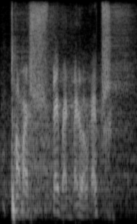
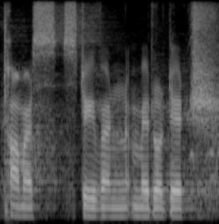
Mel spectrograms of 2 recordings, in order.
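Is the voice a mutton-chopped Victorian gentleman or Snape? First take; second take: Victorian gentleman; Snape. First: It is in a mutton-chopped Victorian gentleman's voice. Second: It is in an imitation of Snape's voice.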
